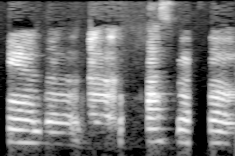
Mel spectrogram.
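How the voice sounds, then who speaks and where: A woman, talking casually about her clothing brand on a phone call from her office, pausing often with ums. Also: mid-range voice. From New York. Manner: relaxed, hesitant, many ums. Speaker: guest, clothing brand owner. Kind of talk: casual interview on a live video call.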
